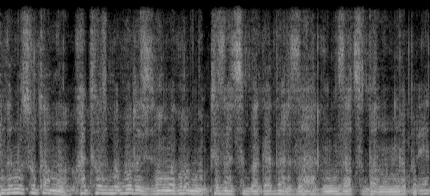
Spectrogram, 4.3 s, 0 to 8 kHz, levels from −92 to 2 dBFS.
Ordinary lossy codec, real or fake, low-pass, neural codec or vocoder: none; fake; none; codec, 16 kHz, 4.8 kbps, FACodec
